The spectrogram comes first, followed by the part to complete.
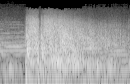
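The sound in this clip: Guns go off on their own with two sharp, loud reports in quick succession, followed by a long rumbling decay that fades gradually.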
